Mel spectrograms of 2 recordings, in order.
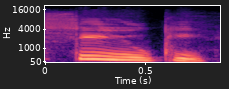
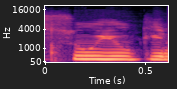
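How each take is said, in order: First: The first syllable has an 'ee' vowel. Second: The first syllable has an 'oo' vowel. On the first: The speaker calls it right. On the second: The speaker calls it wrong. "सुयुकी ना बोलकर"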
